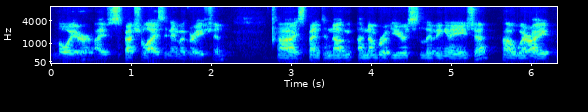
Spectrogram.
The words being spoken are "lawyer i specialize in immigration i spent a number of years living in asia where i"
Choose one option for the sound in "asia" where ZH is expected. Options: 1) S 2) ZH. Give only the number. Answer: 2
